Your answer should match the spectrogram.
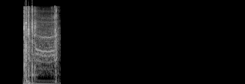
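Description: A brief click-like transition sound effect with a sharp start, lasting under half a second, about a quarter of a second in, followed by silence.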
